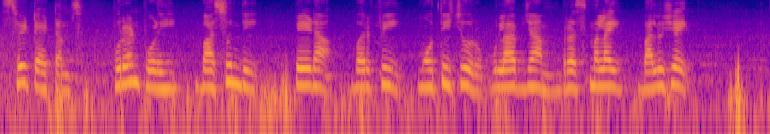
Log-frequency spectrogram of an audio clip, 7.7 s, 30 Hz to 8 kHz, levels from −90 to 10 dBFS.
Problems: none marked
